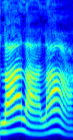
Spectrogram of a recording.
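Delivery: syllables "la la la" rising then falling in pitch.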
